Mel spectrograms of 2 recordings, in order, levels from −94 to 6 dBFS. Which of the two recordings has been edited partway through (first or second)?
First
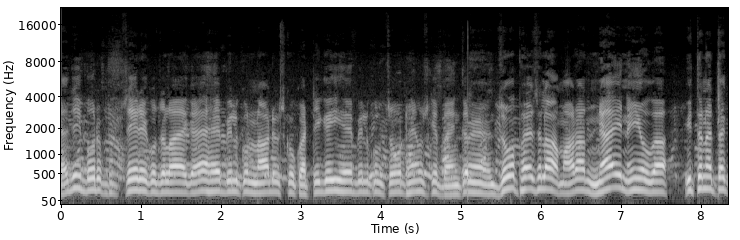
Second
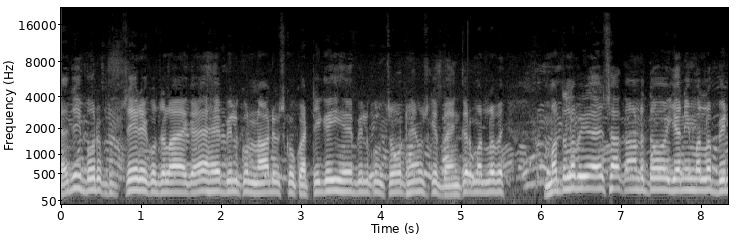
first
